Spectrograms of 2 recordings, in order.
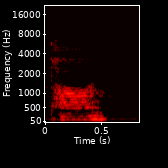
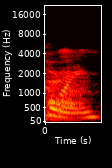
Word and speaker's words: pawn: I think it was like Hardcore Pawn, if people remember that show. – Make sure you pronounce that. Enunciate. Pawn, not porn.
